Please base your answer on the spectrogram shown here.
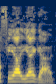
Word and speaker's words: Fiallega: live and tonight we have with us rodrigo fialga did i pronounce that right that's exactly how it's pronounced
